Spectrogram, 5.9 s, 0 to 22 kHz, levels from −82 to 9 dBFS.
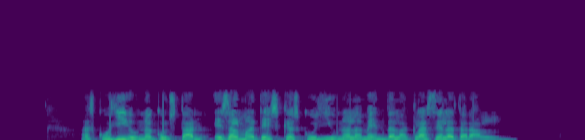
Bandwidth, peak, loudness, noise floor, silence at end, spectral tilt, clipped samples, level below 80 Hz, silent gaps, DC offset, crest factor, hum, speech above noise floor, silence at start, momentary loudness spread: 8 kHz; -14 dBFS; -29 LUFS; -89 dBFS; 0.75 s; -4.5 dB/octave; under 0.1%; -68 dBFS; none; under 0.1%; 16 dB; none; 60 dB; 0.8 s; 8 LU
